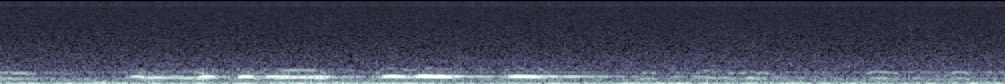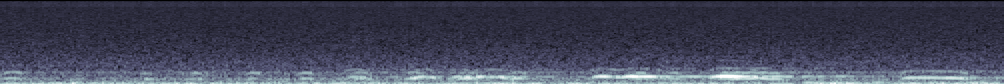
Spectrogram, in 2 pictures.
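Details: Great horned owl calling with repeated deep hoots, one cluster around two seconds and another near eight seconds, fainter hoots between, over steady low background noise.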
